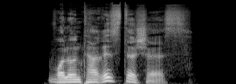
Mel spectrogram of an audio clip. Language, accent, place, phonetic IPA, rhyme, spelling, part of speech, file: German, Germany, Berlin, [volʊntaˈʁɪstɪʃəs], -ɪstɪʃəs, voluntaristisches, adjective, De-voluntaristisches.ogg
- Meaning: strong/mixed nominative/accusative neuter singular of voluntaristisch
